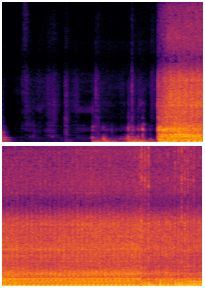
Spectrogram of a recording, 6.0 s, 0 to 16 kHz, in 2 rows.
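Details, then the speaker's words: 3D-printed 125cc single-cylinder four-stroke after vacuum-leak fixes, including O-ring valve stem seals: fires and settles into an even, quick beat with no misfires or stumbles. Running properly. "There we go, now we are talking. The engine actually works properly now, no more misfires. Everything runs smooth."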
